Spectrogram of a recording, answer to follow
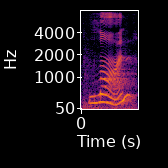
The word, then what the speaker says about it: ln: the way it's pronounced lon like the like your front lawn okay that means this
